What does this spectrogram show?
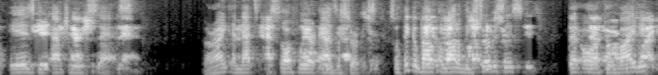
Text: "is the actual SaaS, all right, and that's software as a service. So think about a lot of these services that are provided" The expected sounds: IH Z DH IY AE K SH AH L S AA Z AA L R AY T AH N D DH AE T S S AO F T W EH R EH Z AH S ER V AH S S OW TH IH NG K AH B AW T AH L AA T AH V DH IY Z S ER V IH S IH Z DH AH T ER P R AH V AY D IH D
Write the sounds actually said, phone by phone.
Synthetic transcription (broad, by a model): IH Z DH IY AE K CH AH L S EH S R AY T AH N DH AE T S S AO F T W EH R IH Z AH S ER V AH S S OW TH IH NG K AH B AW T AH L AA T AH V DH IY Z S ER V IH S IH Z DH AH T ER P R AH V AY D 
